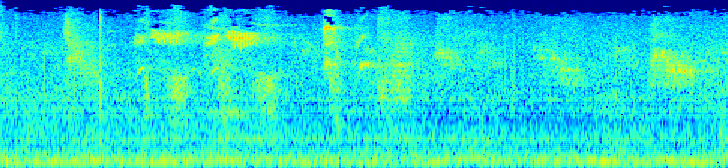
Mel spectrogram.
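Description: Small birds chirping and twittering in short, repeated high calls, with a steady low hum underneath.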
